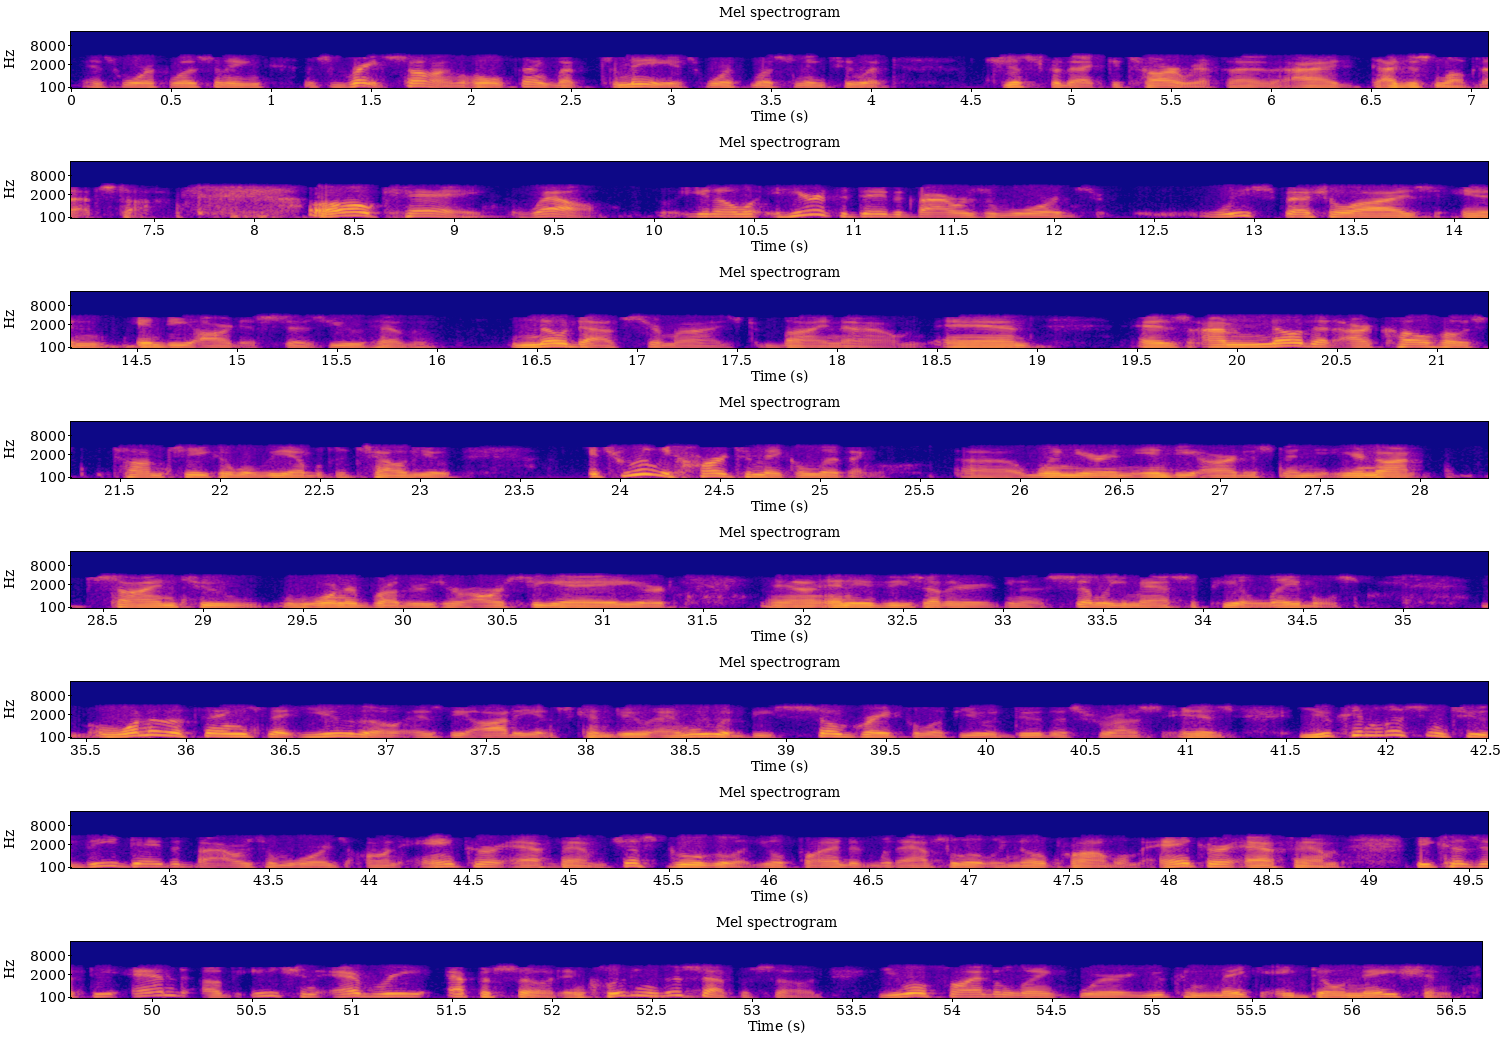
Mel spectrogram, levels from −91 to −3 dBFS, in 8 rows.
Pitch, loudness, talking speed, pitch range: 125 Hz, -29 LUFS, 185 wpm, 110-145 Hz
